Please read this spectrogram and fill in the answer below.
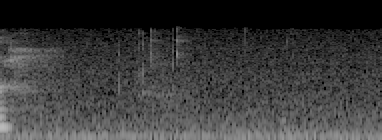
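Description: A few faint computer mouse clicks about a second in, over a low steady hum of room tone.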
